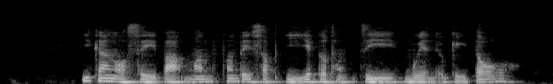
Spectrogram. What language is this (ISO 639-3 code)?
yue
